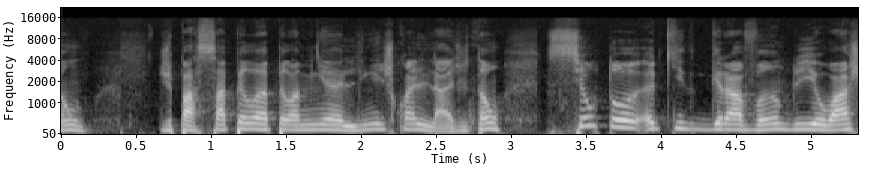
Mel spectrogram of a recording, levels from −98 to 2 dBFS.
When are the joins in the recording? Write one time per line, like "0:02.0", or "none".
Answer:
0:03.2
